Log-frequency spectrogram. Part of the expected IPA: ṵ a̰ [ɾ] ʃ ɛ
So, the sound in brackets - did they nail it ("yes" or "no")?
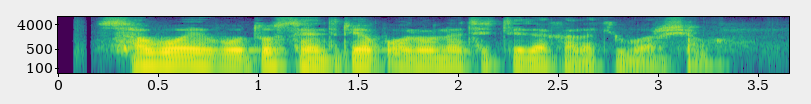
yes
